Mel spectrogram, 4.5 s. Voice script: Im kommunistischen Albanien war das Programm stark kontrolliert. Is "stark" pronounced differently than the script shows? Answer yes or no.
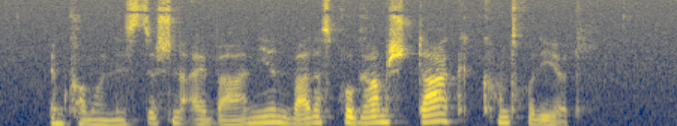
no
